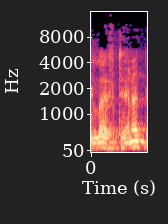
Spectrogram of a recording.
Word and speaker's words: Lieutenant: I say Lieutenant, that's the British pronunciation.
